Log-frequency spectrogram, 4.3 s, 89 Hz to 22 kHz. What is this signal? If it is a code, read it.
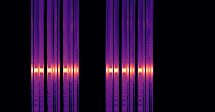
Morse code, heard as a keyed tone, about 47 wpm, 700 Hz. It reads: WB6 WB6
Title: USA Call Sign Prefixes - Repeated 2x - 45wpm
